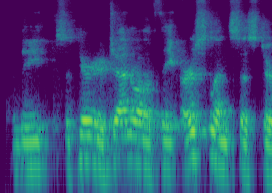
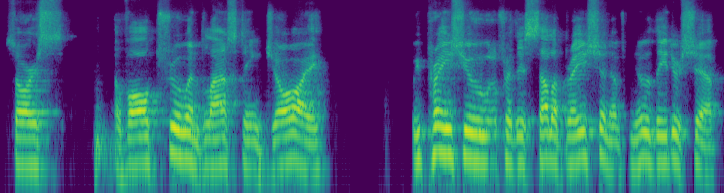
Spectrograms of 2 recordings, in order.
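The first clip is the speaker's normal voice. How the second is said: solemn, measured liturgical prayer; 5 dB louder than usual. Real, not acted. Presider leads opening prayer.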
